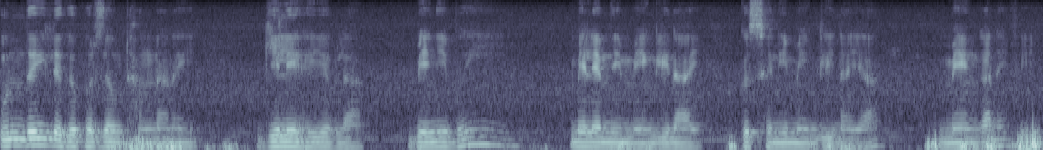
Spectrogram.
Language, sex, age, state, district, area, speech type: Bodo, male, 30-45, Assam, Kokrajhar, rural, spontaneous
